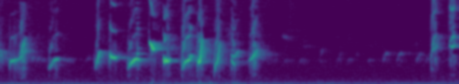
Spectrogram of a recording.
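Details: Short phrase of migrating goldfinch song: a couple of high chirps, then a rapid cluster of bright, rising and falling twitters before silence.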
